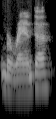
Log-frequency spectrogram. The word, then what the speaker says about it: Miranda: It's Robert Miranda, like Miranda rights.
